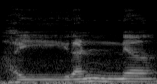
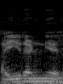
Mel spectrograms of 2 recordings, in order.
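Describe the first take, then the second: First: The word starts with a breathy h sound. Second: The word starts directly with a vowel. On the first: The speaker calls it right. "ஹை தொண்டையிலேருந்து உள்ளேருந்து வரணும்" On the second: The speaker calls it wrong. "ஐரண்ய இல்லை"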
